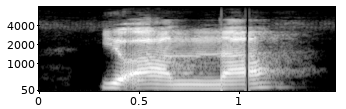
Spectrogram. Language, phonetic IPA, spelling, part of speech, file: Polish, [jɔˈãnːa], Joanna, proper noun, LL-Q809 (pol)-Joanna.wav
